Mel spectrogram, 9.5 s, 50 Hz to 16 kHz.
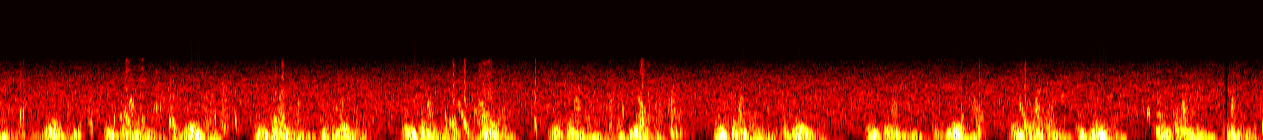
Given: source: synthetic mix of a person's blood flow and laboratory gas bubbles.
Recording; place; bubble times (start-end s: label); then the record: Doppler ultrasound of blood flow; precordium
0.11-0.23 s: bubbles
0.53-0.71 s: bubbles
0.82-1.35 s: bubbles
1.57-1.67 s: bubbles
1.72-1.81 s: bubbles
2.02-2.27 s: bubbles
2.48-2.81 s: bubbles
3.31-3.83 s: bubbles
3.97-4.06 s: bubbles
4.52-4.71 s: bubbles
4.76-4.92 s: bubbles
4.98-5.13 s: bubbles
7.17-7.26 s: bubbles
7.29-7.41 s: bubbles
7.63-8.00 s: bubbles
8.59-8.74 s: bubbles
8.86-8.98 s: bubbles
9.39-9.48 s: bubbles
From the record:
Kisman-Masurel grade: 232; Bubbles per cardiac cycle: several, 3 to 8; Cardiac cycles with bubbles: 50 to 99%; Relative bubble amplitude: moderate (0.250 to 0.450); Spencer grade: 3 (all of the cardiac periods contain showers or single bubble signals, but not dominating or overriding the cardiac motion signals); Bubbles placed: only in the low amplitude regions of the cardiac cycle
